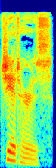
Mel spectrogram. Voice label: "jitters", us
